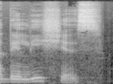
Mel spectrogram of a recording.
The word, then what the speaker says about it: delicious: Minha mãe cozinhou, cooked, um delicioso, a delicious, um delicioso, delicious, que é delicioso. Note que a pronúncia é diferente da forma que a palavra é escrita, tá? Delicious, essa é a pronúncia.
